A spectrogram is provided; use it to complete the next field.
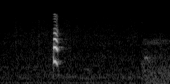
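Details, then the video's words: A Common Gallinule, a marsh bird of cattails, gives a single short, sharp, nasal note, followed by quiet with a faint rustle at the end. "Bird Sounds - Common Gallinule"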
